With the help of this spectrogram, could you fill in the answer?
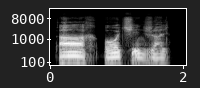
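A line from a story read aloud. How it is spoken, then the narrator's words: Sighing. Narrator (Russian): вздохнул Захарий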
